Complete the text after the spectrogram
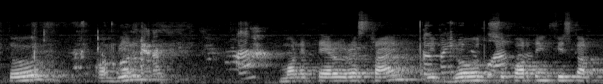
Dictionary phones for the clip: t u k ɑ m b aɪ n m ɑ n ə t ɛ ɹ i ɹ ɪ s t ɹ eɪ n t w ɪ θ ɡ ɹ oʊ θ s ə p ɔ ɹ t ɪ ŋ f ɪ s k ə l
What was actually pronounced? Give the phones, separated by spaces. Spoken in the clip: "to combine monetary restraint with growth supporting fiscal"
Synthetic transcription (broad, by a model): t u k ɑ m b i n m ɑ n ə t ɛ ɹ i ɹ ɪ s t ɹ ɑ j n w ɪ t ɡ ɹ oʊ t s ə p ɔ ɹ t ɪ ŋ f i s k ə l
